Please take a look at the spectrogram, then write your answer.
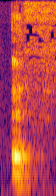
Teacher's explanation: the fa is the two upper teeth into the lower what? Lip. Okay? And you don't put too much pressure.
